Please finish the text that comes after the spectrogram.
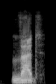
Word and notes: VAD: British English

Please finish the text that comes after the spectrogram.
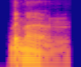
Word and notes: bemoan: British English

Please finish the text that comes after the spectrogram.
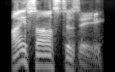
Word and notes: isostasy: British English

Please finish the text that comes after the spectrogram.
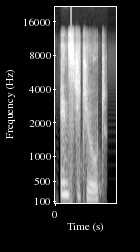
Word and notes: institute: Indian

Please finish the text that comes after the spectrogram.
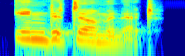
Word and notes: indeterminate: Indian

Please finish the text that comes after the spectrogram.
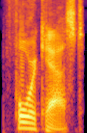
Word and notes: forecast: American English

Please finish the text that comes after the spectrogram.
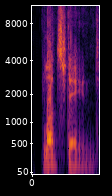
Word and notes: bloodstained: American English

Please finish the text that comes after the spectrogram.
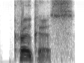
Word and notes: crocus: British English

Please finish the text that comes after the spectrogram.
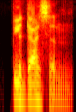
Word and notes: bedizen: American English

